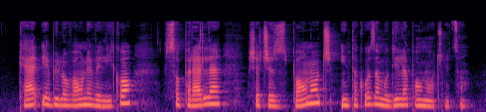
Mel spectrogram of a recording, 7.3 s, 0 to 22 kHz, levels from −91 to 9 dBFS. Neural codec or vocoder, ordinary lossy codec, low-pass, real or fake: vocoder, 24 kHz, 100 mel bands, Vocos; none; 10.8 kHz; fake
